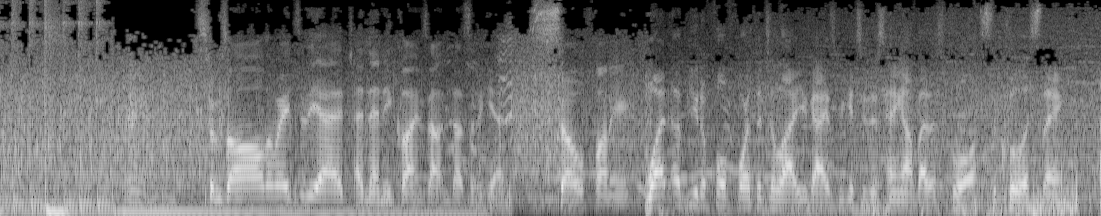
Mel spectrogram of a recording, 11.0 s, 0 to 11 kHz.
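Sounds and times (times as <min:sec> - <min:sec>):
music with steady beat: 0:00.0 - 0:01.3
pool water splashing: 0:00.0 - 0:11.0.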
